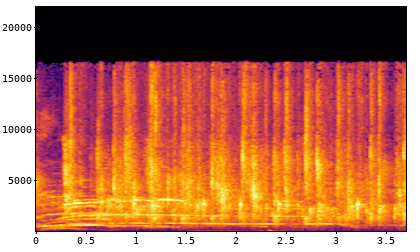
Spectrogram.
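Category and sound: crowd, polite audience applause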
